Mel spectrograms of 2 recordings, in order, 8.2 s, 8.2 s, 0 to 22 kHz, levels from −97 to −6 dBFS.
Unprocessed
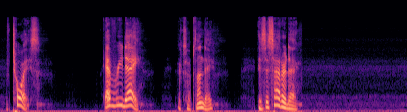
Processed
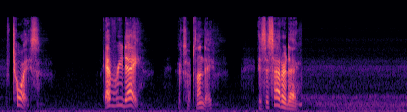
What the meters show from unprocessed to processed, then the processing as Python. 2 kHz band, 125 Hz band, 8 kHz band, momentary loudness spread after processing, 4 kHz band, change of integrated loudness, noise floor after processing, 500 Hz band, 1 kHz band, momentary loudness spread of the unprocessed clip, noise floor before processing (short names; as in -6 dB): +1.5 dB, under -30 dB, 0.0 dB, 16 LU, +0.5 dB, -3.5 dB, -74 dBFS, -11.5 dB, -3.5 dB, 19 LU, -61 dBFS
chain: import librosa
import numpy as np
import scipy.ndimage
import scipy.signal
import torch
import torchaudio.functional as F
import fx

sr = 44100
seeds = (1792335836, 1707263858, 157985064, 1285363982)

y = fx.filter_sweep_highpass(x, sr, from_hz=1200.0, to_hz=140.0, start_s=5.49, end_s=6.92, q=1.1)
y = fx.dmg_noise_colour(y, sr, seeds[0], colour='brown', level_db=-71.0)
